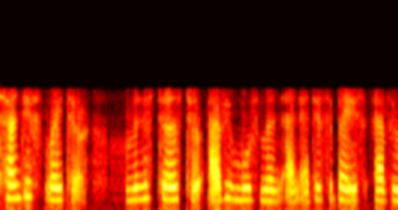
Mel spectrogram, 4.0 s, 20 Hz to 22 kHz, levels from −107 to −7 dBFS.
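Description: Speech clip carried throughout by a GSM full-rate codec. The sound is confined to roughly 300 Hz to 3.6 kHz and has plainly audible buzzy, gravelly roughness, consistent with the 13 kbit/s full-rate coder. That coder resynthesises the voice from a vocal-tract model driven by a coarsely decimated pulse excitation. Lost GSM frames occur twice. From 1.12 to 1.27 s, the decoder holds the last good frame and repeats it, producing a metallic, ringing smear. Its 140 ms length points to about seven consecutive 20 ms frames. A second, shorter concealment at 3.50 to 3.68 s sounds like a single missing frame. Loose connector crackle appears from 1.90 to 1.97 s as an irregular scratchy burst. A worn or dirty contact chopping the signal as it makes and breaks is the likely cause.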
